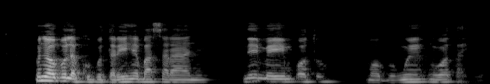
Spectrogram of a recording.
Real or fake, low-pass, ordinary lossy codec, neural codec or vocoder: real; 7.2 kHz; MP3, 96 kbps; none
